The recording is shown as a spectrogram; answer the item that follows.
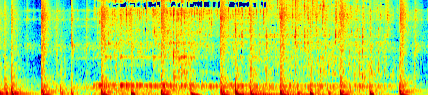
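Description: Water running from a water purifier's tap into a stainless steel electric kettle, starting about a second and a half in and stopping near the end. Music with a steady bass-drum beat plays throughout.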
